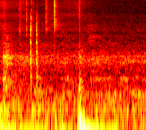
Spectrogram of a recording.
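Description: Typing on a computer keyboard during video editing, with a handful of quick, close key taps and then a single firmer press like the enter key, over a steady room hiss.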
